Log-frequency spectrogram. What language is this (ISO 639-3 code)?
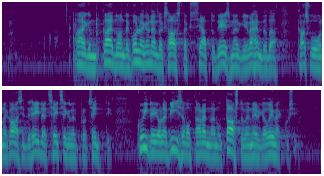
est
